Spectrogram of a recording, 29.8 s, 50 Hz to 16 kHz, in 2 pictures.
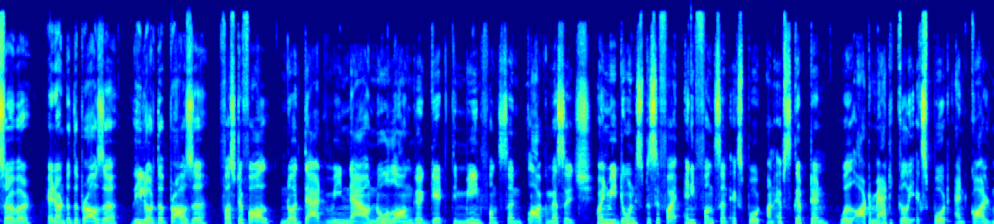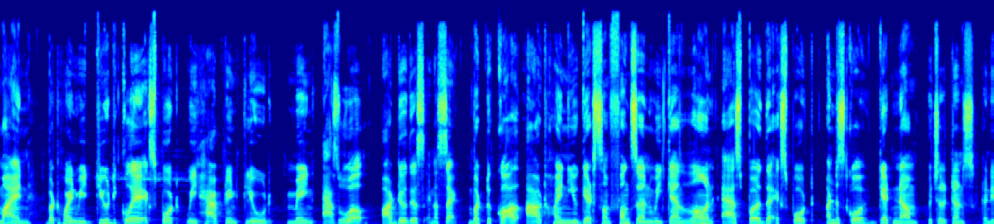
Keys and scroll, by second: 0.1 Up, 0.2 Return, 3.6 Return, 28.2-29.8 typing.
